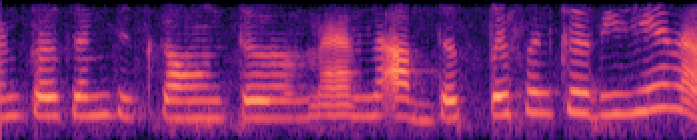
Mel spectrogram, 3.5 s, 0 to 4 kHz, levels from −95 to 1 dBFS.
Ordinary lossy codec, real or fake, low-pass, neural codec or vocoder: none; real; 3.6 kHz; none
